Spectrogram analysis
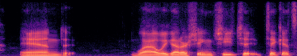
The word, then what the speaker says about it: Shang-Chi: And wow, we got our Shang-Chi tickets. Like, there's just a lot, guys. I have heard that it is pronounced Shang-Chi.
